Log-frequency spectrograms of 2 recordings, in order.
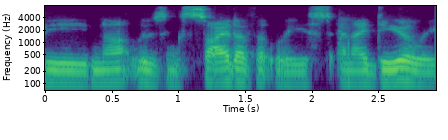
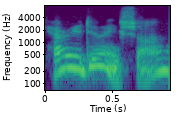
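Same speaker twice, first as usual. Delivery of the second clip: supervisor's quick, much higher check-in; casual greeting; 11 semitones higher than usual. Retold or imitated. Supervisor casually greets her trainee, high and light. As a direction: toss off a breezy how-are-you. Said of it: "and she's like".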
